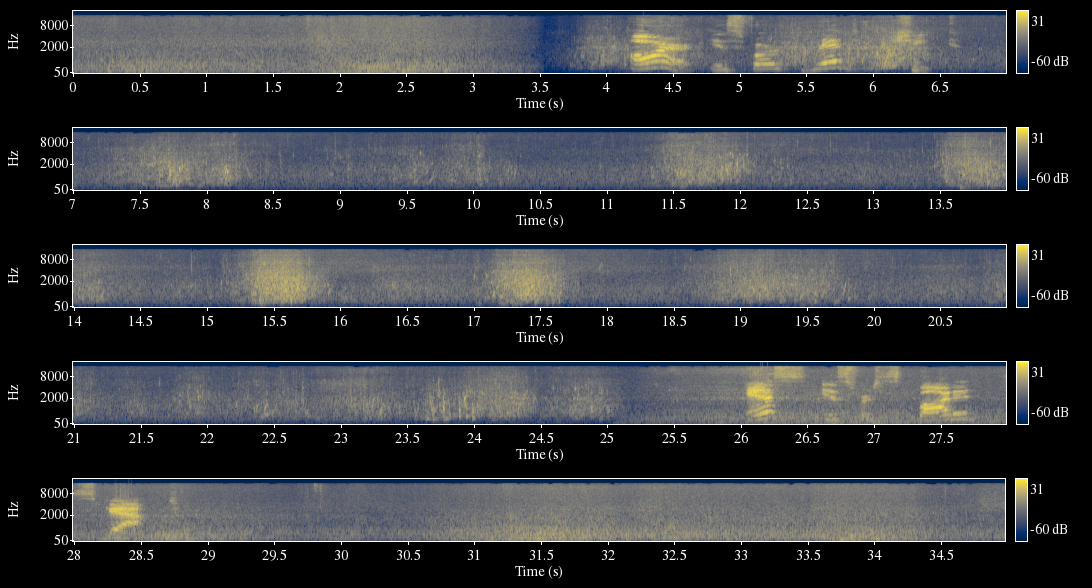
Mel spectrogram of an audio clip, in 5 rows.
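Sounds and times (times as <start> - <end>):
water washing and splashing: 0.0 - 10.4, 13.4 - 17.8, 18.6 - 30.1.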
